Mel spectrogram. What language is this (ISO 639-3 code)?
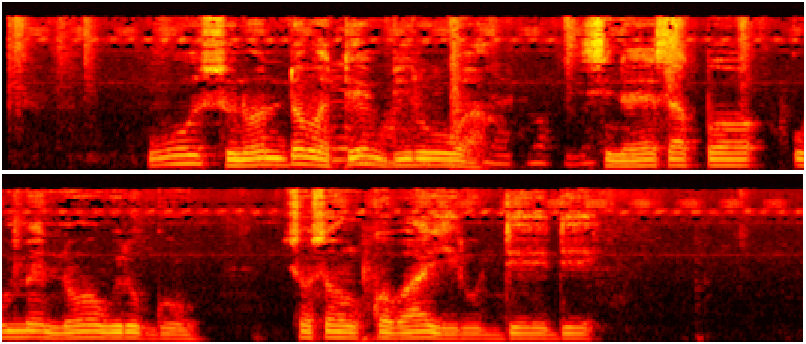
bba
